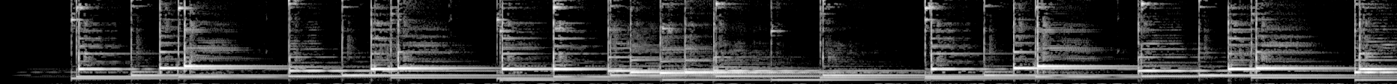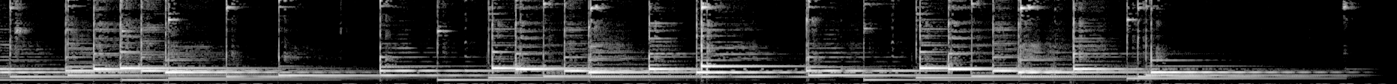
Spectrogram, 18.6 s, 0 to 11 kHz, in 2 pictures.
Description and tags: Music Box Clockwork - Lullaby
I've recorded a little clockwork music box.
I hope someone would enjoy this as much as I do... :D
Hardware: Zoom H1.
